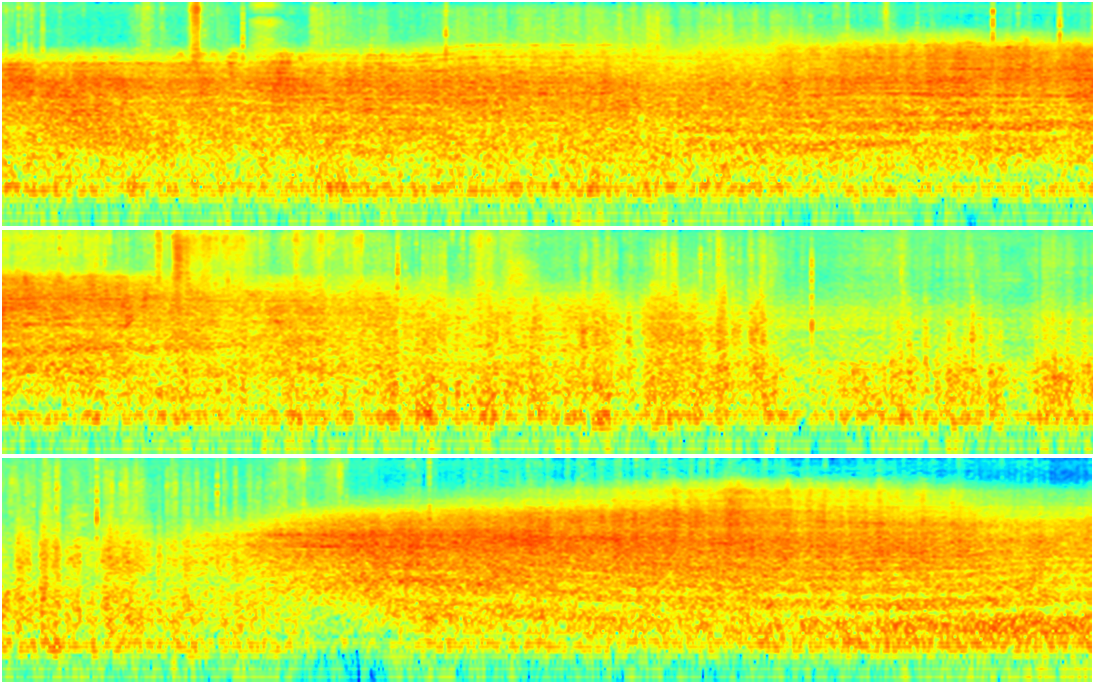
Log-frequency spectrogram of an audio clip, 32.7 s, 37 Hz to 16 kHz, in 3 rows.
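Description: Jet engines of a Boeing 767 on final approach passing close, with engine tones sliding down in pitch, the noise dipping and growing uneven around the middle as it flares to land. Near the end the engines of a low Airbus A330 swell in, louder and higher.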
